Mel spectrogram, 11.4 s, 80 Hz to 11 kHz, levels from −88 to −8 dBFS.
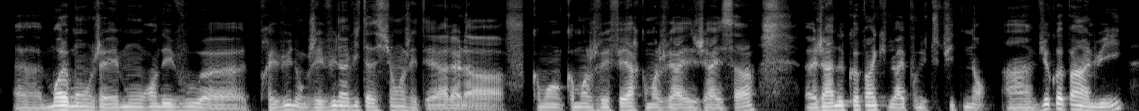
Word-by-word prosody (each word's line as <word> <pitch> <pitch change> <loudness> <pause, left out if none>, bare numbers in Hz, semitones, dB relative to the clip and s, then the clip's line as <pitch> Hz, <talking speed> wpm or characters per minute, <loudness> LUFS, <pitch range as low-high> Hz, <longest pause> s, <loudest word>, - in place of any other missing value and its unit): Heu, 90 -1 -5
moi, 120 +5 +8
bon, 110 -1 +2
j'avais 95 0 0
mon 105 0 0
rendez-vous, 105 0 0
heu, 85 -2 -2
de - - -13
prévu, 105 +7 -1
donc 100 -5 -2
j'ai 95 0 -1
vu 120 +6 0
l'invitation, 110 -2 0
j'étais: 85 -4 -7
«Ah 85 +1 -1
là 85 - 0
là 75 0 -2 0.3
comment 100 -1 -3
comment 100 +1 -1
je 95 0 -6
vais 100 -1 0
faire? 110 +2 +1
Comment 95 -2 -3
je 90 - -7
vais 90 -1 +1
vais 90 - -2
gérer 85 0 -2
ça?» 110 +9 -1 0.5
heu, 95 - +1
j'ai 110 - +3
un 110 +2 +6
autre 120 0 +4
copain 120 0 +3
qui 120 - -16
lui 95 - -2
a - - +2
répondu 90 0 -4
tout 90 - -19
de - - -34
suite - - -9
non, 95 -7 -3
un 90 0 -3
vieux 140 +11 +1
copain 140 -4 +5
à 110 - +4
lui, 105 - 0
100 Hz, 240 wpm, -26 LUFS, 90-110 Hz, 0.5 s, moi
